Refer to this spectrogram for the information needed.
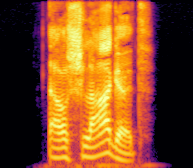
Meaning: second-person plural subjunctive I of erschlagen
- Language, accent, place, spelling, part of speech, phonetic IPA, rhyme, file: German, Germany, Berlin, erschlaget, verb, [ɛɐ̯ˈʃlaːɡət], -aːɡət, De-erschlaget.ogg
